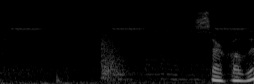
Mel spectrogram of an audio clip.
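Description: A young woman speaks into a microphone close by.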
